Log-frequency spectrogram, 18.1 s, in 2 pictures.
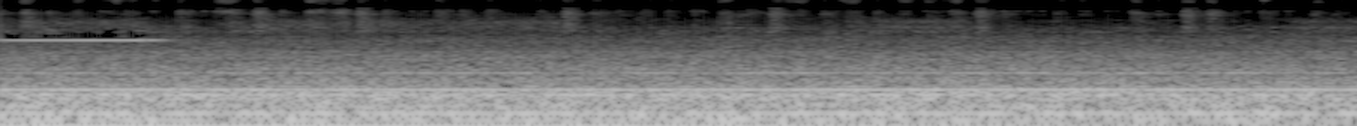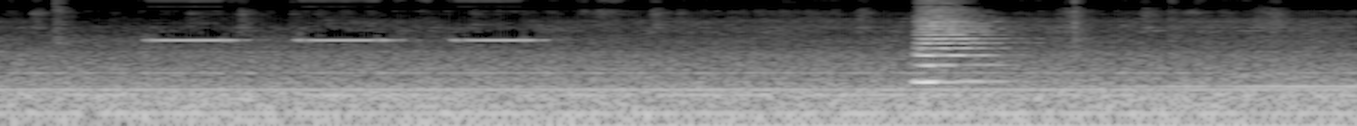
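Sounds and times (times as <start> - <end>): low hum of standing train: 0.0 - 18.0
short train horn toot: 15.1 - 15.9.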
